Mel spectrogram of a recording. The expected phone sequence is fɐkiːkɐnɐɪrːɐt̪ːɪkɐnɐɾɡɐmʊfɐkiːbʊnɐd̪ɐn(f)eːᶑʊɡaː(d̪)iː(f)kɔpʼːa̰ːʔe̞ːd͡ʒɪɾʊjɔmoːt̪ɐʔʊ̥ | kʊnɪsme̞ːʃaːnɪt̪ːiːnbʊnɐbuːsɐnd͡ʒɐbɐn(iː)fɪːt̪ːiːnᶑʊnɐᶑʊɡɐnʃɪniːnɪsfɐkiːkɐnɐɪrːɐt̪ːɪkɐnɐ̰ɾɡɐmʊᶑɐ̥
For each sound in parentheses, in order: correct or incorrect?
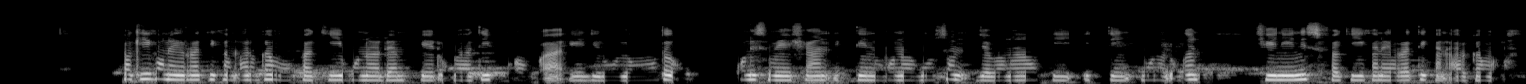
correct, incorrect, correct, incorrect

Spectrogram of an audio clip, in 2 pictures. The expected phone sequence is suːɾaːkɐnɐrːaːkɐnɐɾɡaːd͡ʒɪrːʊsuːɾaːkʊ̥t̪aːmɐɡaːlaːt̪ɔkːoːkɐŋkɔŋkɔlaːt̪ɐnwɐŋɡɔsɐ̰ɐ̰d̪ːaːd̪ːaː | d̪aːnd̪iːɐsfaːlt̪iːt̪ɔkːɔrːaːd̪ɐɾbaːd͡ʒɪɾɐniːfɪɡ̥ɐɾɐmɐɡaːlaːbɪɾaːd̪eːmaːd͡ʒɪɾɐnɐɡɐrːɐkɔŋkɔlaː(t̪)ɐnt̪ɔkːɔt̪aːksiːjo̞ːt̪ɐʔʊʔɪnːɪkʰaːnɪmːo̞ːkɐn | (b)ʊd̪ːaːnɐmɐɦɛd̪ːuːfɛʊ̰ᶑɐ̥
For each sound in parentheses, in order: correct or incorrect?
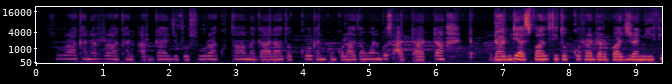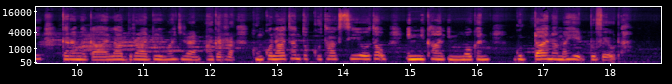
correct, incorrect

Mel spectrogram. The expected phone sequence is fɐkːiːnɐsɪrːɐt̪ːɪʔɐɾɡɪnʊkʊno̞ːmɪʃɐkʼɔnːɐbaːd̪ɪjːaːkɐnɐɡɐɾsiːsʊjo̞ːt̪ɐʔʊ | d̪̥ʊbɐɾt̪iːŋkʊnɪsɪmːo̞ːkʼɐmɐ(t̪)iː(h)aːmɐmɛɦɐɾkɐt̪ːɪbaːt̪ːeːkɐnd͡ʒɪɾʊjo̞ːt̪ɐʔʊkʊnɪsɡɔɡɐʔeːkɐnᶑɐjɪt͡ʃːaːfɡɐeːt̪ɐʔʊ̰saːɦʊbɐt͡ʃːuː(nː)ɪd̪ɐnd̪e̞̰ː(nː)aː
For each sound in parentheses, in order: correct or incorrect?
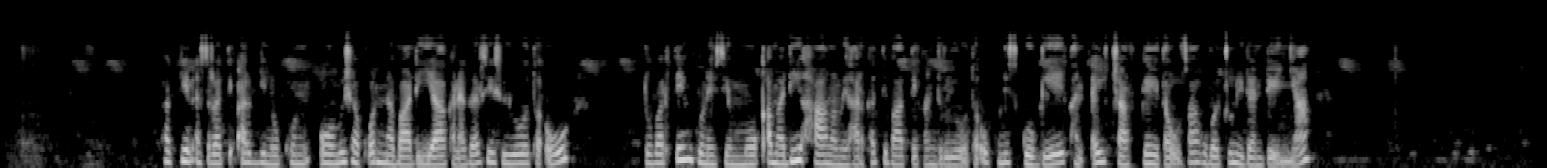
incorrect, correct, incorrect, incorrect

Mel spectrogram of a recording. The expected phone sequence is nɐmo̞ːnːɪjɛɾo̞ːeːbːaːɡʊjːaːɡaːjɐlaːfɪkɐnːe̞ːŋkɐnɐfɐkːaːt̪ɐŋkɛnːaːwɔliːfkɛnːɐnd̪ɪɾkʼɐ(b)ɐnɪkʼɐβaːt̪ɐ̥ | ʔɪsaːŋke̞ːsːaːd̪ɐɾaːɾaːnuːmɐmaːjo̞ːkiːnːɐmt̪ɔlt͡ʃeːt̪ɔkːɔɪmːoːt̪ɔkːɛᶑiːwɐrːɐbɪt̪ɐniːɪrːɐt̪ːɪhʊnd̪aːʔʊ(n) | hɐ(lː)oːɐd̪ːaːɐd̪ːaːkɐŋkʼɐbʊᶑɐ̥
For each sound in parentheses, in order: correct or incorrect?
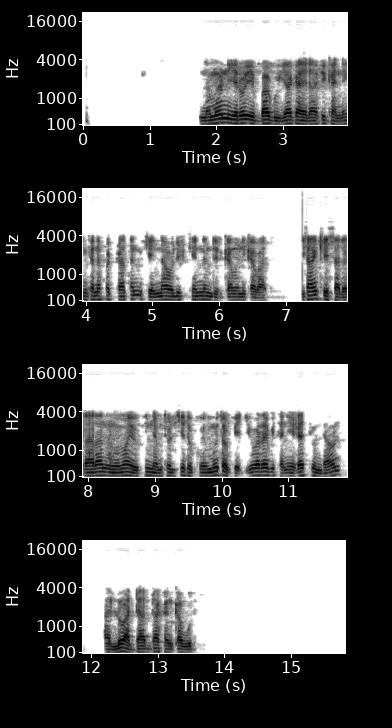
incorrect, correct, correct

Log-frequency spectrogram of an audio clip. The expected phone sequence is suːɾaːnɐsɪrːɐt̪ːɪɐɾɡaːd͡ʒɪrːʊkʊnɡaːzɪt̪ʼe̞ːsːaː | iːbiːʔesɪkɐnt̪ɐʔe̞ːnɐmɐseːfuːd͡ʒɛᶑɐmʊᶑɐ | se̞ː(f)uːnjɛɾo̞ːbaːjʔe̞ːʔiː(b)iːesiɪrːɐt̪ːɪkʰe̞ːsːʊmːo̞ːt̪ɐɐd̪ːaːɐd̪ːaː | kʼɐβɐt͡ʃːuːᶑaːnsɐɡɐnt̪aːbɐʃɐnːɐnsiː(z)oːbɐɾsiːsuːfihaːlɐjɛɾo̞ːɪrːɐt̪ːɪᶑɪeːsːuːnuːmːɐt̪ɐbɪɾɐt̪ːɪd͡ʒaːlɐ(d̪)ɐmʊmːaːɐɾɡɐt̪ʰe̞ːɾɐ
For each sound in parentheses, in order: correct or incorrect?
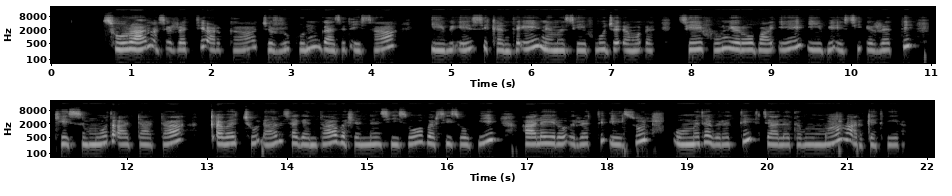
correct, correct, incorrect, incorrect

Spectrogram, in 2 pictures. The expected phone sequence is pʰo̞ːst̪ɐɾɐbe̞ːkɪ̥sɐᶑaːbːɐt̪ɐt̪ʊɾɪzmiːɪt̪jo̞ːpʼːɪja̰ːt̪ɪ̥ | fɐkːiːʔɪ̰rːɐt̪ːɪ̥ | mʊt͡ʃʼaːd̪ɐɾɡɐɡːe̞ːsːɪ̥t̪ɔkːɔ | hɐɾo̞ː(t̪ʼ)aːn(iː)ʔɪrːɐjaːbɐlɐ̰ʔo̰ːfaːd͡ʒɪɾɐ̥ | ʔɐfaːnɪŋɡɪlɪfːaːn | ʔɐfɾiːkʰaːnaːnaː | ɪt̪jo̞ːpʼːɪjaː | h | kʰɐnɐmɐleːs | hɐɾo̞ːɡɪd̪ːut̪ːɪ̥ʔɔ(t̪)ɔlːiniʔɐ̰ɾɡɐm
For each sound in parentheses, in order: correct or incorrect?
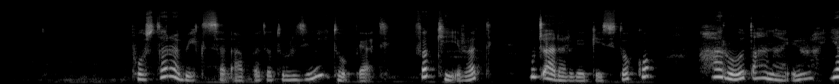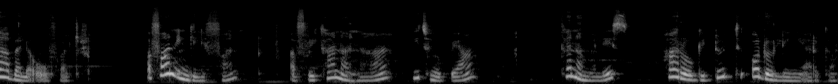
correct, incorrect, incorrect

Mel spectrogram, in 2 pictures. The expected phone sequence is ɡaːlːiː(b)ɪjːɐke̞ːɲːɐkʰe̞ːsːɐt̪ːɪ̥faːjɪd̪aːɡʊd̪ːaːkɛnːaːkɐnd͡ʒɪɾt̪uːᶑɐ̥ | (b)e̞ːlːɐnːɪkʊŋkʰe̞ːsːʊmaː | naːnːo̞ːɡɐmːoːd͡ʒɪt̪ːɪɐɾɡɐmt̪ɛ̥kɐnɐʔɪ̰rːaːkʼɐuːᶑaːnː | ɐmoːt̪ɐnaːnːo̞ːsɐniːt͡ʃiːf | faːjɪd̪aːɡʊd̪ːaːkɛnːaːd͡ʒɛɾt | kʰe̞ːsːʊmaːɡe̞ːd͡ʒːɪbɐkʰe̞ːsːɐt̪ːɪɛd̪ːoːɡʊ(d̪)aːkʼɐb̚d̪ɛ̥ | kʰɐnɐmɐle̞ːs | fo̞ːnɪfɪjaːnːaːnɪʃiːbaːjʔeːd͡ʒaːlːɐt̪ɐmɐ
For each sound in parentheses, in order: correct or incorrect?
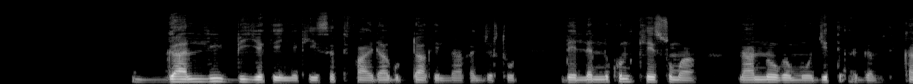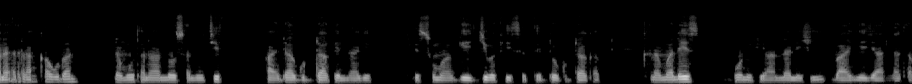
correct, correct, incorrect

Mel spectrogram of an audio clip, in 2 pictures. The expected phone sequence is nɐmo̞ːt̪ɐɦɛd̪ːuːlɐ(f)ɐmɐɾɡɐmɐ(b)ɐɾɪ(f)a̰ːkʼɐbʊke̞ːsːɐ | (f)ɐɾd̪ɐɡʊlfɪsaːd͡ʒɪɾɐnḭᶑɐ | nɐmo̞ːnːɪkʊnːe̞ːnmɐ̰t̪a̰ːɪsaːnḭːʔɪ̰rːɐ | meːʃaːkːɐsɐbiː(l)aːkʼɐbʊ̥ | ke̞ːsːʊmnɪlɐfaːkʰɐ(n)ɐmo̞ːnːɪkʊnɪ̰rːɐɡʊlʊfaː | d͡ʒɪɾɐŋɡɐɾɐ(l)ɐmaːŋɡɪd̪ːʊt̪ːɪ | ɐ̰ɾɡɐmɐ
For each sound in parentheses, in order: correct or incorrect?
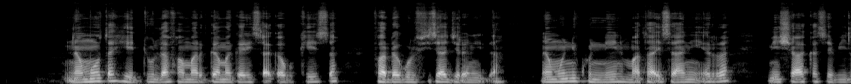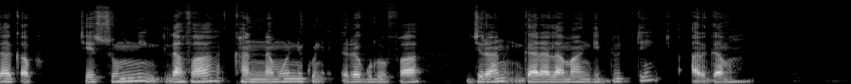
correct, incorrect, incorrect, correct, correct, incorrect, correct

